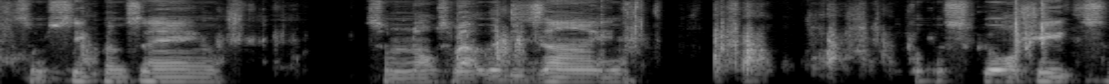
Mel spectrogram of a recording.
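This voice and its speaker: Deep-voiced chatty man. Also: noisy background. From United Kingdom. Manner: rambling, chatty, with asides. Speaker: board game vlogger. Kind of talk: casual unboxing vlog.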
